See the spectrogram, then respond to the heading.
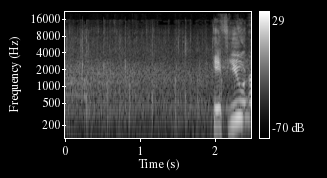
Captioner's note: audience applauding and cheering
